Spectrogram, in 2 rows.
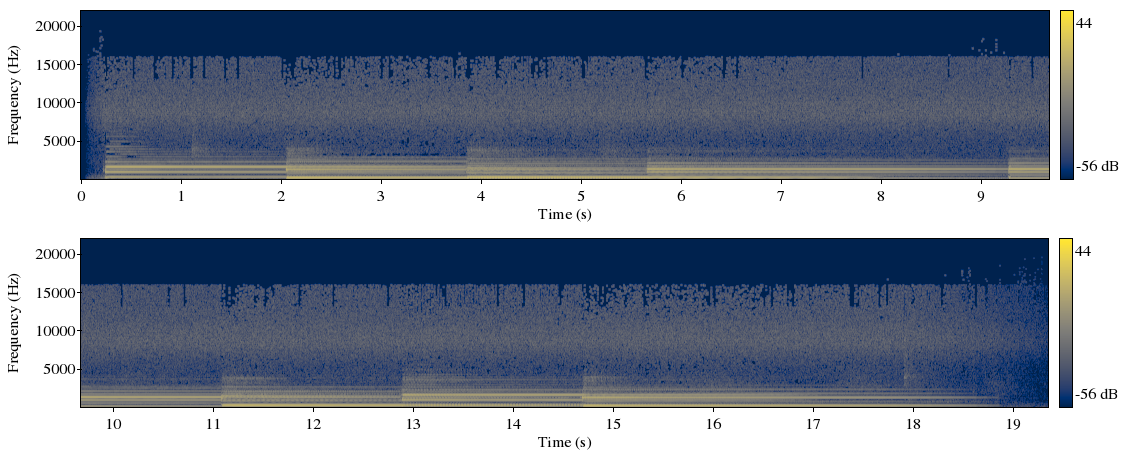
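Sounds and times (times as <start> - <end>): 
Big Ben door chime: 0.2 - 18.9.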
